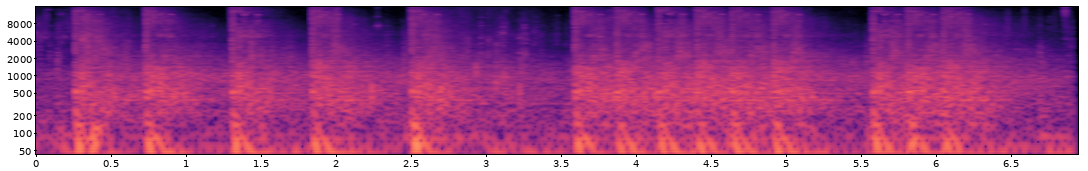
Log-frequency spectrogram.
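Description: A weapon in the video game Control fires rapidly in repeated bursts, each a tight cluster of quick cracking shots separated by brief gaps, loud and close with no voices.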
